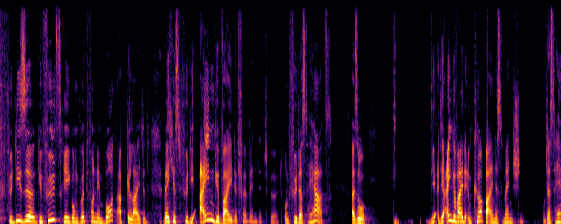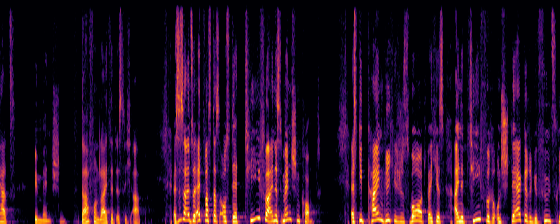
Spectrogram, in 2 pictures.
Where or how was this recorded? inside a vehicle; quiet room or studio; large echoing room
large echoing room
